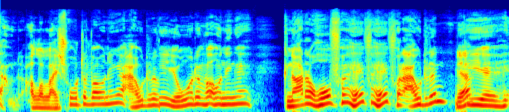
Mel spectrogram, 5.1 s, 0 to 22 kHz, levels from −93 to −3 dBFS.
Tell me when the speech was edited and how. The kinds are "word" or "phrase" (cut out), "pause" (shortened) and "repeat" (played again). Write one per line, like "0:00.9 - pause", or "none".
0:01.6 - word
0:03.7 - repeat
